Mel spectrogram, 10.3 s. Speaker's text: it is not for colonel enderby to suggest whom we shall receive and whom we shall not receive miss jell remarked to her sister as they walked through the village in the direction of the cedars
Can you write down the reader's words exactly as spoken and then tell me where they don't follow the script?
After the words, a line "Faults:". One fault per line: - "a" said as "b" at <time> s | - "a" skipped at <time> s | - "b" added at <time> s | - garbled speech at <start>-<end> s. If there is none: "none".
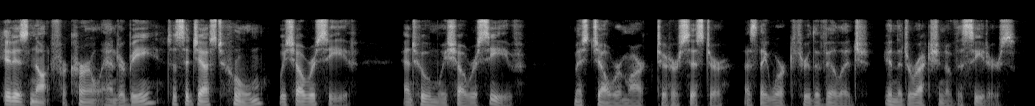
it is not for colonel enderby to suggest whom we shall receive and whom we shall receive miss jell remarked to her sister as they worked through the village in the direction of the cedars
Faults:
- "not" skipped at 4.7 s
- "walked" said as "worked" at 7.7 s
